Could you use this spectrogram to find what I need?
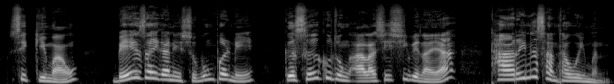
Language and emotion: Bodo, surprised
